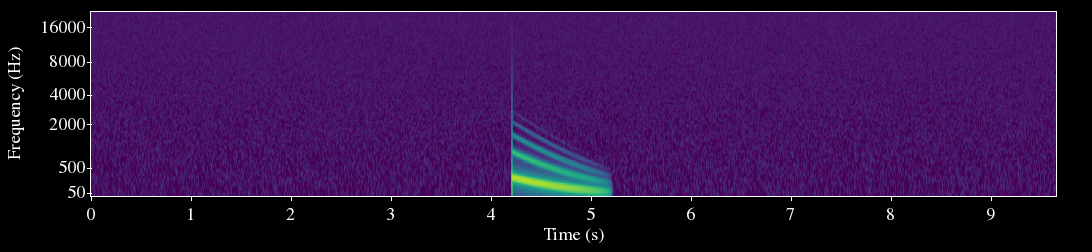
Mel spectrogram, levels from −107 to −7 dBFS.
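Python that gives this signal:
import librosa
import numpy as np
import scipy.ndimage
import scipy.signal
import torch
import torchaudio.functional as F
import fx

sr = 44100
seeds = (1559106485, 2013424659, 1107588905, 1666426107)

y = fx.sub_drop(sr, level_db=-19.5, start_hz=310.0, length_s=1.0, drive_db=2.5, fade_s=0.85, end_hz=65.0)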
